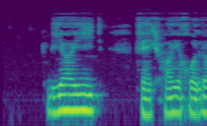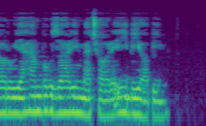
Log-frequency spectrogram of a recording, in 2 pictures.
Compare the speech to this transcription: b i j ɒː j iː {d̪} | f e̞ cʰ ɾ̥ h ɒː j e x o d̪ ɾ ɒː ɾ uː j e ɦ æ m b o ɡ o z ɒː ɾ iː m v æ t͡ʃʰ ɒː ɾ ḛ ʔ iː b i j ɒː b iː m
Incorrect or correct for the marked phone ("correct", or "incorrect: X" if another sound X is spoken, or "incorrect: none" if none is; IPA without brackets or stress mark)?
correct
